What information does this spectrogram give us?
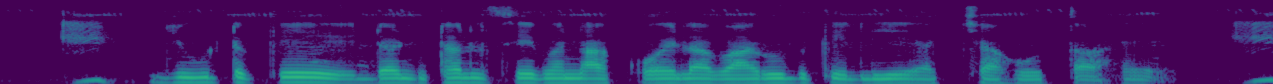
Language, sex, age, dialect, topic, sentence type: Hindi, male, 41-45, Kanauji Braj Bhasha, agriculture, statement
